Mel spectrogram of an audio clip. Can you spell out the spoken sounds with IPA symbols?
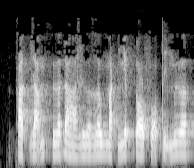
ka˨˩t̚za̰˧˥m hɨ˨˦ə̯ ɗa̤ː˨˩zɨ̤˨˩ə̯ɣə˧w ma˨˩k̚ɲɛ˦˥p̚ɗɔ˨˦ fɔ̰˧˥t̪ḭ˧˨mɨ˧ə̯

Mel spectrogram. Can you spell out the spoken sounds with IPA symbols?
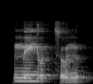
n̪e˥jɵ˨t̚sɵ˧n

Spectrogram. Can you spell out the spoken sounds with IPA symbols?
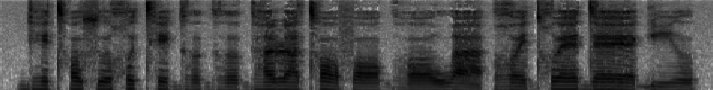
ɡʱetʰɔsʷɯχʷɯ tʰeɡʱɤɡʱɤɡʱa ɭatʰɔfɔː ɡʱɔːwa | ʁʷedχʷɛː dɛː ɠiʊ̯

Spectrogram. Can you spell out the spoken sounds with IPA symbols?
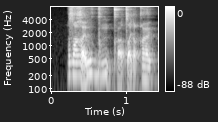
zˤaʁɛ̰vu ɡuŋʷḭ kʷʼɛ̰ tˤḭ ɾʲɔ̰qø

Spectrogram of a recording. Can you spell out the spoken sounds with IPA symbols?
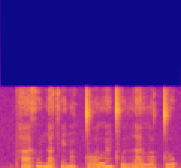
pʰaxu nat͡sʼẽnɔ̃ tːɔlːə̃ltʰo ralːɔtːo

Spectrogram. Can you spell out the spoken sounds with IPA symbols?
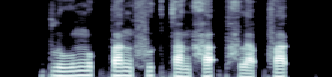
pluː˦˥ŋo˥˩k̚pa˥˩ŋ fɯ˥˩k̚ta˧ŋha˥˩ʔ pʰla˨˩p̚fa˥˩k̚

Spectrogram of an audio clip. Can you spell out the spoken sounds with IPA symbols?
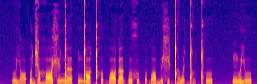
u˩jɔː˩ʔu˥d͡ʑɔ˩ ɦɔː˥xʲʌ˩ŋ͡ǃə˥ | ŋ͡ǃɔ˥ ǃʰo˩ɡ͡bɔː˥ɗʌː˥ k͡pu˥xu˩k͡po˩ɡ͡bɔː˥ bɨ˩ xʲɨ˥ɡ͡ǃʌ˥ wə˩ɡ͡ǃo˩ ǃʰu˥ | ŋ͡mu˥ju˥

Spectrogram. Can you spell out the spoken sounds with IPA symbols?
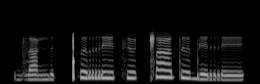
d͡za˨ŋɘ˨ ǃʰə˥re˥t͡sø˥ ǁa˥tɘ˦ de˥re˥

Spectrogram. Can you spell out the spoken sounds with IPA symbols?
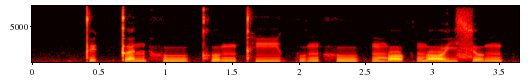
t̪ɪ˨˥k̚t̪ɐ˨˩n huː˧ kʰʊ˨ŋt̪ʰiː˧kʷɐ˨˧ŋhuː˥k̚ mɔː˨k̚n̪ɔː˨˩jsʊ˨˥ŋ

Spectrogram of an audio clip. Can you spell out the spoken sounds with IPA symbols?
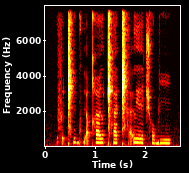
fḛǁʰiɡṵɠḛ qʰiə̯ ǁʰæǁʰæ̰lʲeːt͡ʃʰo bi

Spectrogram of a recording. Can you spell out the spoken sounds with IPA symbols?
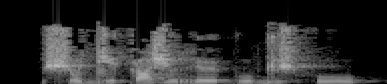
ʃodʲe kɑʒɯrø kuɡyʒhu

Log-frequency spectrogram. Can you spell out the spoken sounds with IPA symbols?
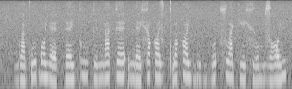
ɡʷakʷʼeɓɔjɛ | ɛjkʊŋʊk ɪŋa kɛʔɪŋ ɛxʲuqʷiz kʷʼɪqʷɛjbu bʱʊʔsʷakʲe xʲom zɔj

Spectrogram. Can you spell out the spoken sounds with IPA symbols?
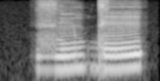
zĩb de

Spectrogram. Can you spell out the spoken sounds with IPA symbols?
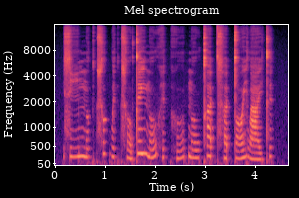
siː˨˧mn̪ʊ˨˥k̚t͡sʰʊ˥k̚wɪ˨˥k̚ t͡sʰo˨˩wt̪e˥jn̪o˨˥whɪ˨˥k̚ huː˨˥p̚n̪o˧w kʰɐ˥t̚t͡sʰɐ˨˥t̚ t̪ɔː˨˥jwaː˨jt̪ʰɪ˥k̚

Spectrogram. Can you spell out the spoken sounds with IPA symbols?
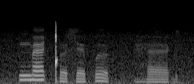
ŋ͡mæ˦ǃə˨sɛ˨pə˦˨ | ɦæ˨ɡ

